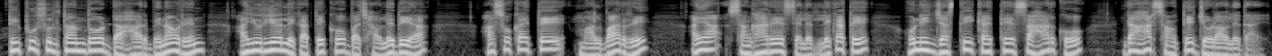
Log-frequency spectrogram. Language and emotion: Santali, neutral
